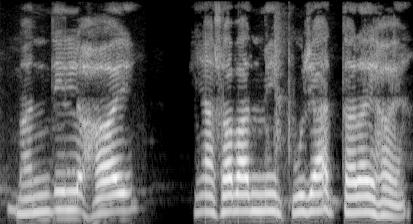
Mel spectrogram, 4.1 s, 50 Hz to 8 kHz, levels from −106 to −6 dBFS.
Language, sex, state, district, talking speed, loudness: Maithili, male, Bihar, Samastipur, 130 wpm, -17 LUFS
